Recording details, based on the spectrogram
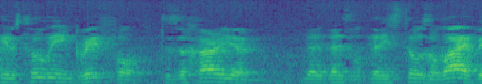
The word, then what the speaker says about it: Zechariah: Could you phonetically spell Zechariah so I could... – Zechariah, Z-E, like Zechariah. Z-E-C-H-A-R-I-A. – Okay, Zechariah.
